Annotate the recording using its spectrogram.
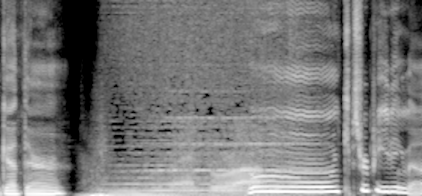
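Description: A boy says a word in a low, croaking voice.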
